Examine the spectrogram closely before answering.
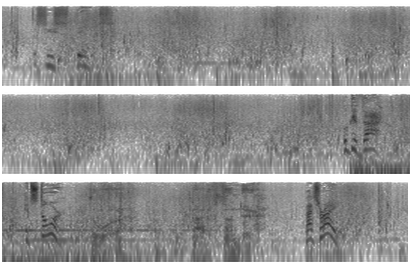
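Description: Oars splash and paddle through water.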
